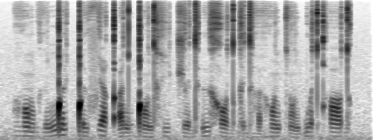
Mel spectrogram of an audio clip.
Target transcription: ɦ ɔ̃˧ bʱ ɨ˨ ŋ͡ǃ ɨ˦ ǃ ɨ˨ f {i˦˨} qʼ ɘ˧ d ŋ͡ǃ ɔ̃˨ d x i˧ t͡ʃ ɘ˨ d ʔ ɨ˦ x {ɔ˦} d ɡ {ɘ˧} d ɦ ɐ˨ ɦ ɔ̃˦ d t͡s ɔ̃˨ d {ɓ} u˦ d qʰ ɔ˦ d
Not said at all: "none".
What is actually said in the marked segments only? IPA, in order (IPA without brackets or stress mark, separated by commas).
i˦˨, ɔ˦˨, ɘ˧, ɓ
